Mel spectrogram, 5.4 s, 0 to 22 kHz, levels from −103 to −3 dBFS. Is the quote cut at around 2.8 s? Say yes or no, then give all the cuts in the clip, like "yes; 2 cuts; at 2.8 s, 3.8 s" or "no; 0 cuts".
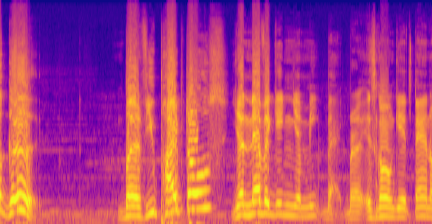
no; 0 cuts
